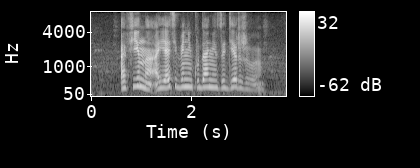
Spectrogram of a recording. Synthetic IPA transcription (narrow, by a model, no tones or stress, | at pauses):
ɐfʲinəʔɐ̰jatʲɪbʲanʲɪkʊd̪anʲɪzɐdʲe̞rʐɨvə̰jʊ̰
